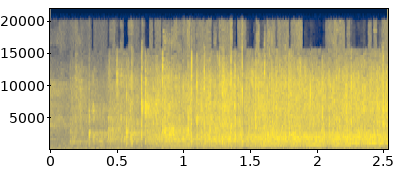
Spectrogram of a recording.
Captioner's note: applause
